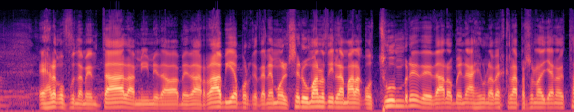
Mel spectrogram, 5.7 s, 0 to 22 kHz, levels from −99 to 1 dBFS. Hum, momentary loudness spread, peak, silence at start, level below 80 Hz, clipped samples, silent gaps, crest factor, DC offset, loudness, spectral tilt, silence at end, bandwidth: none; 7 LU; 0 dBFS; 0 s; -50 dBFS; under 0.1%; none; 16 dB; 0.5%; -17 LUFS; -5 dB/octave; 0 s; 16 kHz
